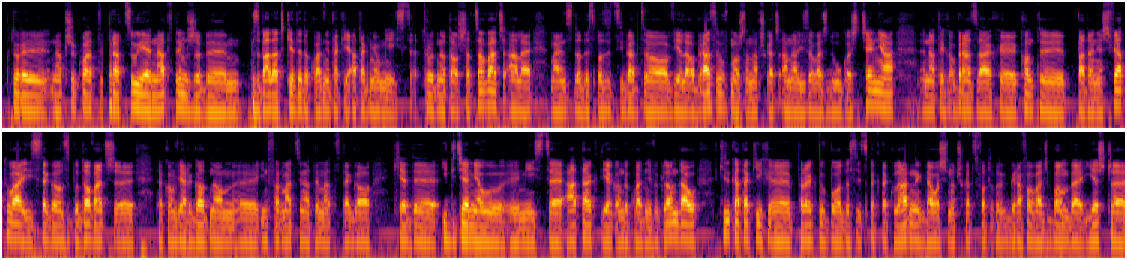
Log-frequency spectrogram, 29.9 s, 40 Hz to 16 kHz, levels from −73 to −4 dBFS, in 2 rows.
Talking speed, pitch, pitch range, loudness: 140 wpm, 95 Hz, 90-105 Hz, -21 LUFS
